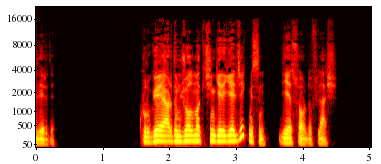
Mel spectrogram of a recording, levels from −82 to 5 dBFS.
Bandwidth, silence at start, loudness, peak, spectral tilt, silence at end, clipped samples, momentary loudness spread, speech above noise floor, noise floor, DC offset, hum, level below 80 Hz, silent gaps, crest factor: 15.5 kHz; 0 s; -17 LUFS; 0 dBFS; -6 dB/octave; 0.6 s; under 0.1%; 13 LU; over 73 dB; under -90 dBFS; under 0.1%; none; -42 dBFS; 1.15-1.20 s; 18 dB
